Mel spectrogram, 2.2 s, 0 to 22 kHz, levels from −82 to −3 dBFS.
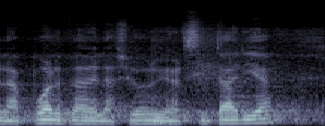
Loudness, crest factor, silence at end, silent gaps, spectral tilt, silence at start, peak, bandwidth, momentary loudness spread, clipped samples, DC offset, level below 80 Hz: -31 LUFS; 16 dB; 0 s; none; -6 dB/octave; 0 s; -14 dBFS; 15 kHz; 4 LU; under 0.1%; under 0.1%; -60 dBFS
